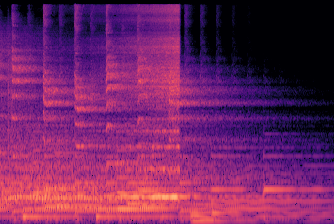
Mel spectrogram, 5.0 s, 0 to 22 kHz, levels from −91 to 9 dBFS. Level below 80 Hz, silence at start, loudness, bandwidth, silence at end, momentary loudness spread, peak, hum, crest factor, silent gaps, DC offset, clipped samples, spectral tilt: -38 dBFS; 0 s; -17 LUFS; over 20 kHz; 0 s; 18 LU; -2 dBFS; none; 16 dB; none; under 0.1%; under 0.1%; -4 dB/octave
